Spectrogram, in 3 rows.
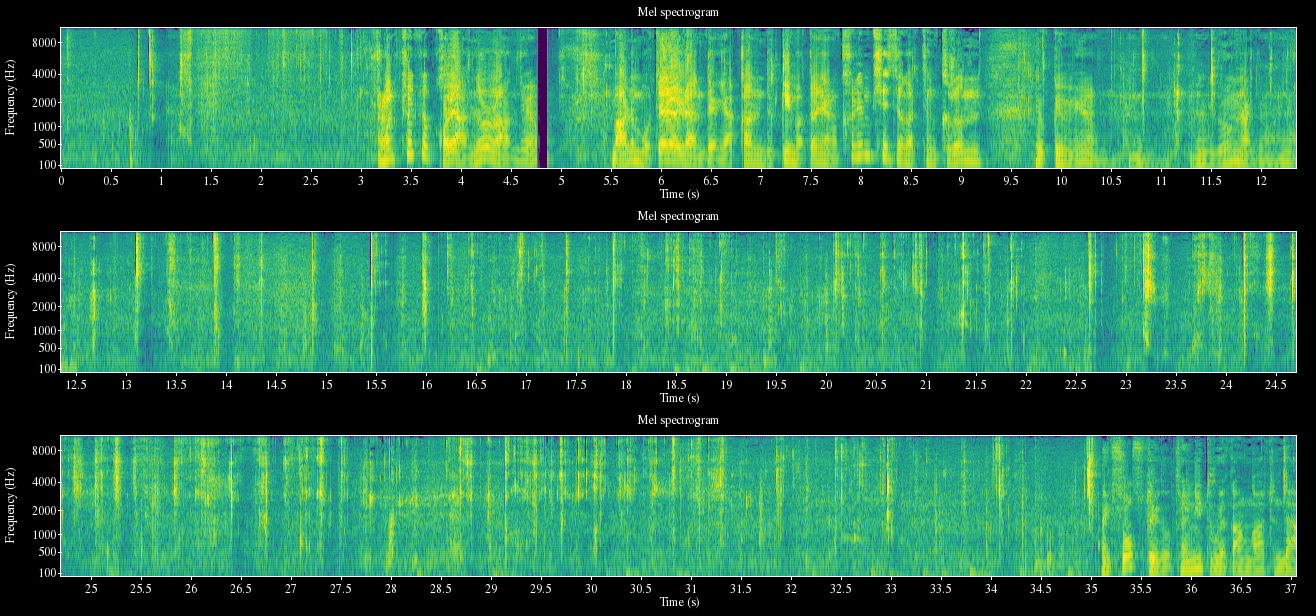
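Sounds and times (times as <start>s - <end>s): crunchy chewing: 0.8s - 3.2s, 9.5s - 35.2s.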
